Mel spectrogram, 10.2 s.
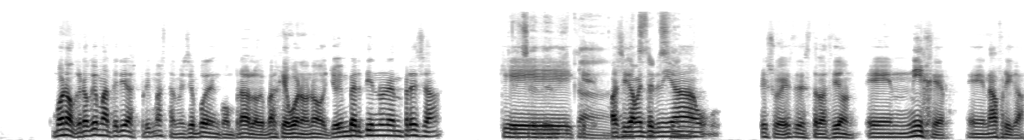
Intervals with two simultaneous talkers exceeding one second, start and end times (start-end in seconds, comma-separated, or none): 5.0-7.0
